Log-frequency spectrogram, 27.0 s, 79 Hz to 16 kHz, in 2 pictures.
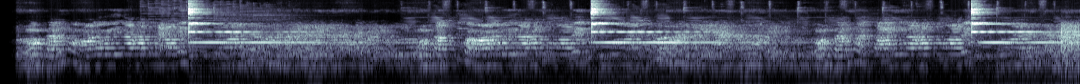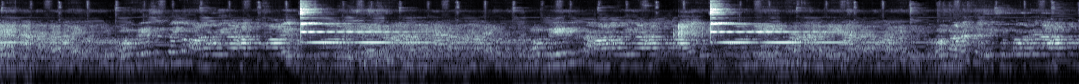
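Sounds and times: temple bell ringing: 0:01.8 - 0:04.5, 0:05.6 - 0:10.1, 0:11.8 - 0:14.1, 0:17.2 - 0:19.3, 0:22.3 - 0:24.4.

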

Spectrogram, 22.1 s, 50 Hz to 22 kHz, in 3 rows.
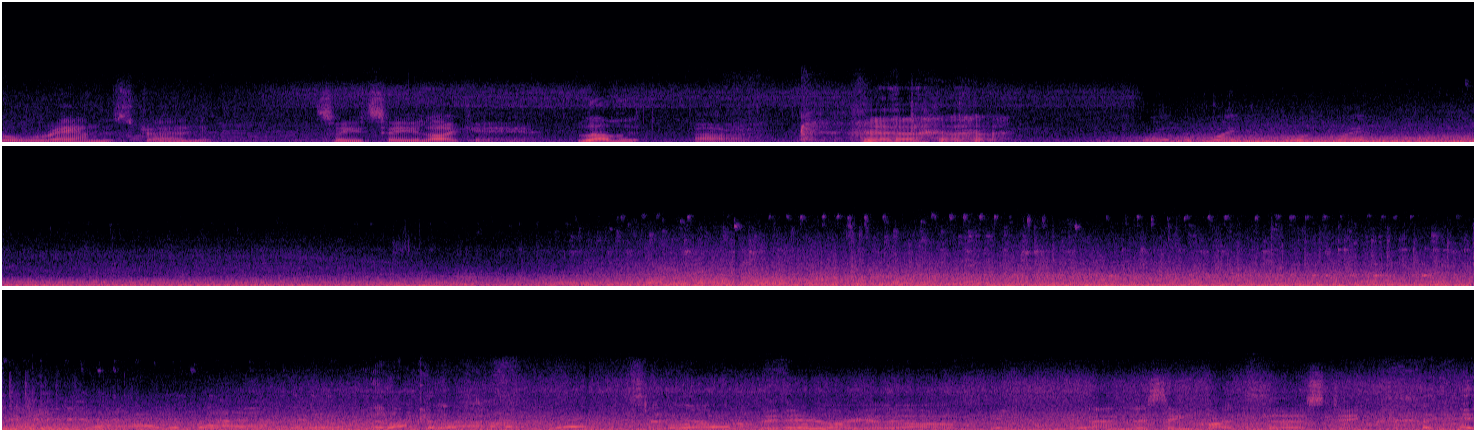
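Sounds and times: voices: 0:00.0 - 0:07.0, 0:14.5 - 0:22.0
tyre and road noise: 0:05.6 - 0:22.0
truck engine running: 0:05.7 - 0:22.0.

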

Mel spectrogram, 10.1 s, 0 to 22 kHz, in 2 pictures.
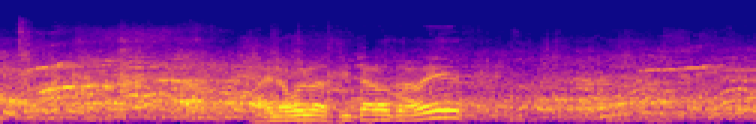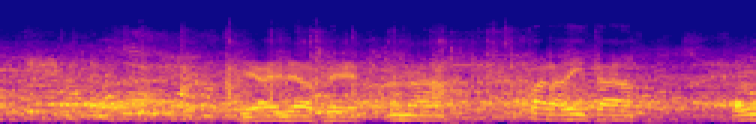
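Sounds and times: crowd noise: 0:00.0 - 0:10.0
men talking: 0:01.6 - 0:03.2, 0:05.1 - 0:10.0.

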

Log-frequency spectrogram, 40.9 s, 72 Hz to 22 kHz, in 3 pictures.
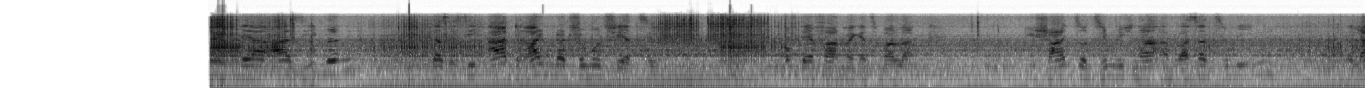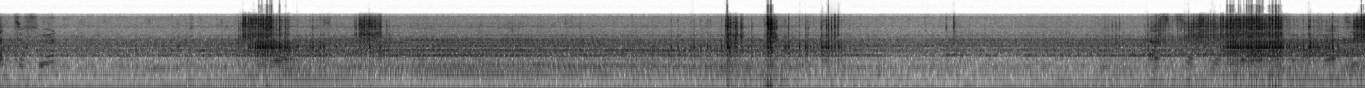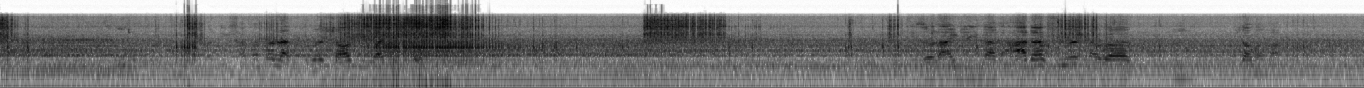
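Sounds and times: rushes of noise: 0:02.1 - 0:40.9
vehicle engine and road drone: 0:02.1 - 0:40.9.

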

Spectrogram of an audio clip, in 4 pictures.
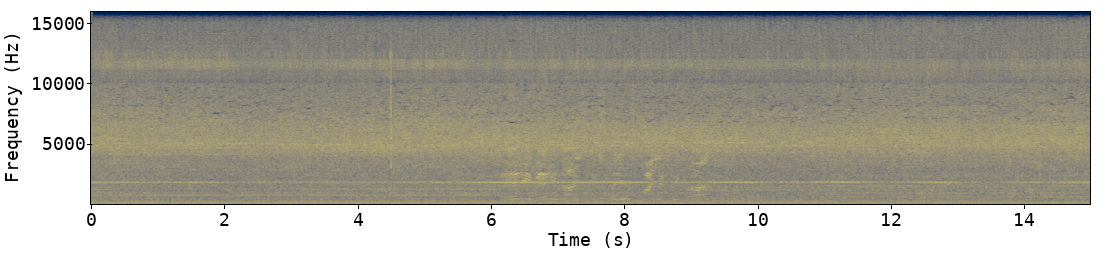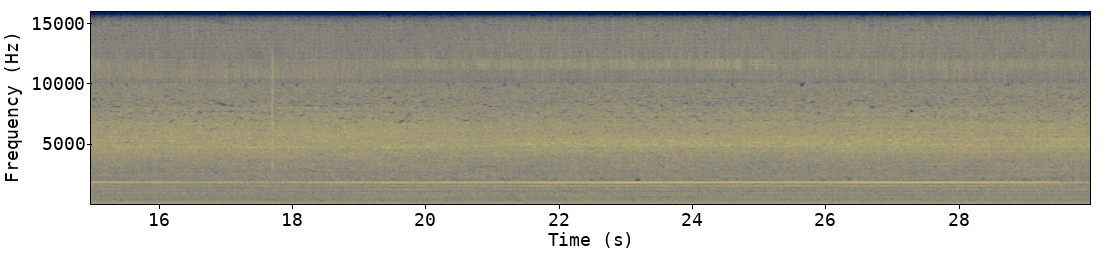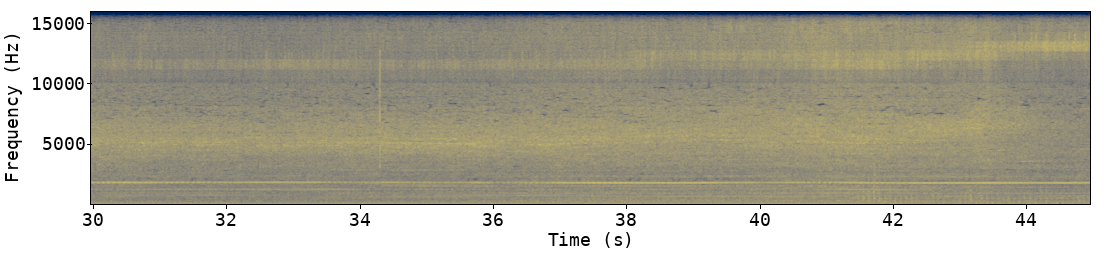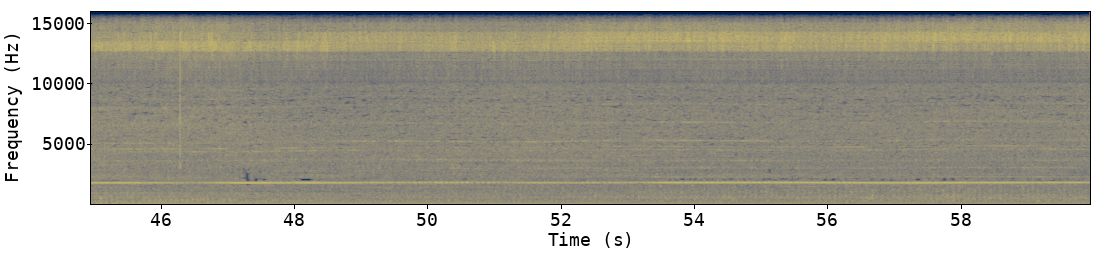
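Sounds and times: engine whine: 0:00.0 - 0:59.9
helicopter rotor drone: 0:00.0 - 0:59.9.

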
